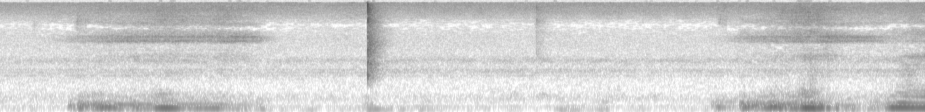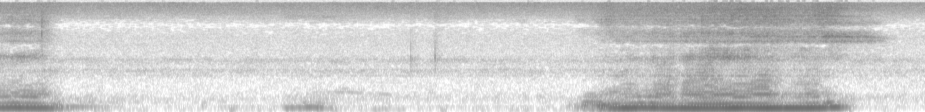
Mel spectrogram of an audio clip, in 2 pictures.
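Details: Low, deep snores at irregular intervals, the last long and droning, with faint clicks in a quiet room; snoring.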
